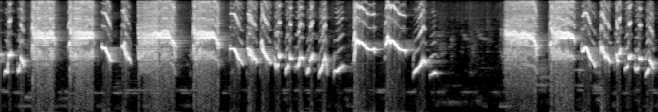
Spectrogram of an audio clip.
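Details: Gacor song of an Oriental magpie-robin, played to spur a reluctant kacer into song. Harsh grating bursts alternate with quick whistled trills and upslurs, and there is a brief pause around six seconds.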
